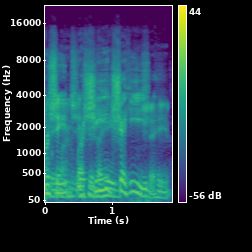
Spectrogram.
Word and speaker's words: Rashid Shaheed: Rashid Shaheed.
